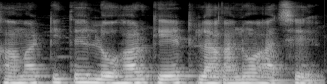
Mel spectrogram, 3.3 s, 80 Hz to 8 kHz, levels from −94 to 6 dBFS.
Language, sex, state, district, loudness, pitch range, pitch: Bengali, male, West Bengal, Alipurduar, -15 LUFS, 115-125 Hz, 120 Hz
